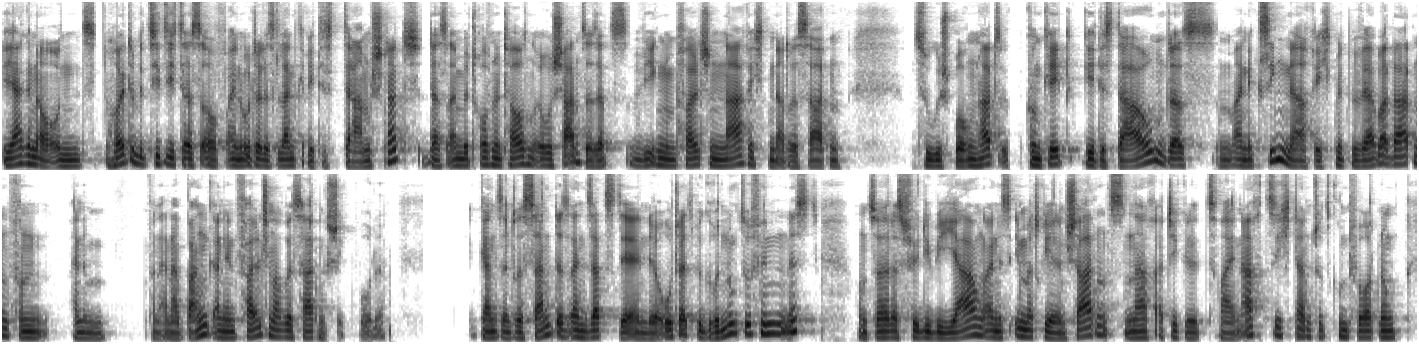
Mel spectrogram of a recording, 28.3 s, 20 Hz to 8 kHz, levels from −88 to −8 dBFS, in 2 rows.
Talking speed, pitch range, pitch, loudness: 150 wpm, 105-125 Hz, 110 Hz, -20 LUFS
